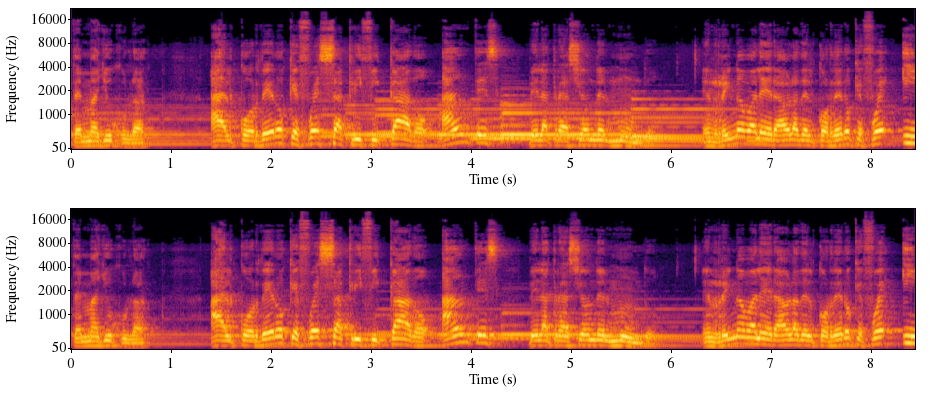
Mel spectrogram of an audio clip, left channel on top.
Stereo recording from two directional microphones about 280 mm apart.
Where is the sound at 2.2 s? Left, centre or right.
Left.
